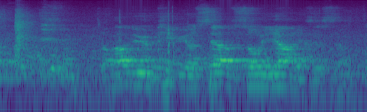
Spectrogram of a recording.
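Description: An elderly woman speaks into a microphone, heard through a loudspeaker.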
